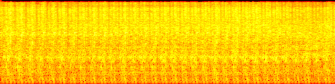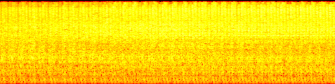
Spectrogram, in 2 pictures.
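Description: Steady, even diesel clatter at idle with all three cylinders firing cleanly and no missing beat; tractor engine running healthy.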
